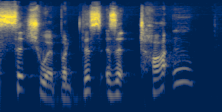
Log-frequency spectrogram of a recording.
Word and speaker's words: Taunton: then I'm going to need help with the pronunciation of this name as well. I know it's Scituate, but is it Taunton? Taunton.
